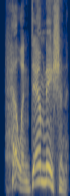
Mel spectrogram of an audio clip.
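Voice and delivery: sharp cry of pain, pitched high; shouting. A narrator's reading. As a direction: yell it out in sudden pain. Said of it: "He shouted".

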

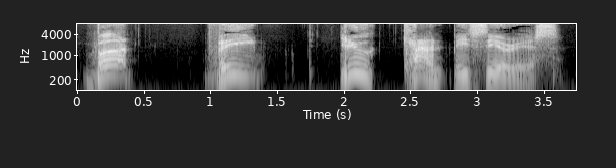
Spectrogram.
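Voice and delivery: high stammering disbelief; stunned disbelief. Acted. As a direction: stammer in shock. Analyst in disbelief.

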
